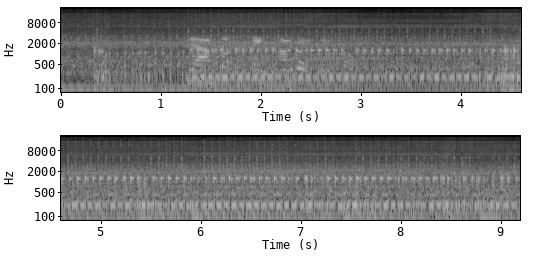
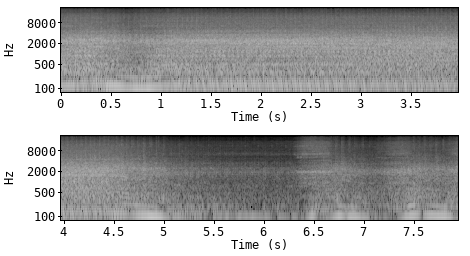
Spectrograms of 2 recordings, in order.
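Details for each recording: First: Engine just rebuilt with new head gasket, reconditioned head, water pump and hoses, first start: uneven idle with faint irregular ticking over a steady hum, running a bit rough; cause unconfirmed. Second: First start after head gasket, reconditioned head, water pump and hoses replaced: engine catches, revs up and settles to fairly steady idle, no knocks or rattles; running, nothing sounds terrible.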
